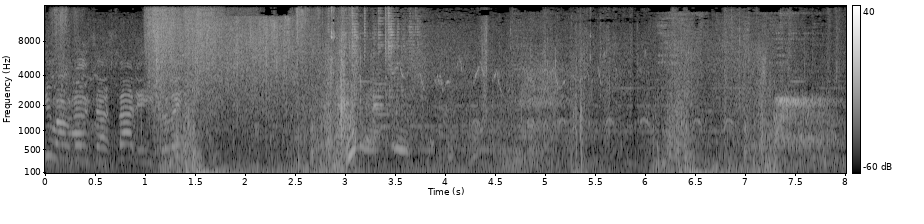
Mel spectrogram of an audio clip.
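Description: Leaves and bushes rustle as someone pushes through dense undergrowth.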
